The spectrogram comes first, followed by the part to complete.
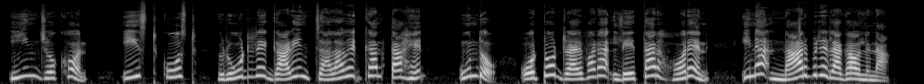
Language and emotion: Santali, angry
